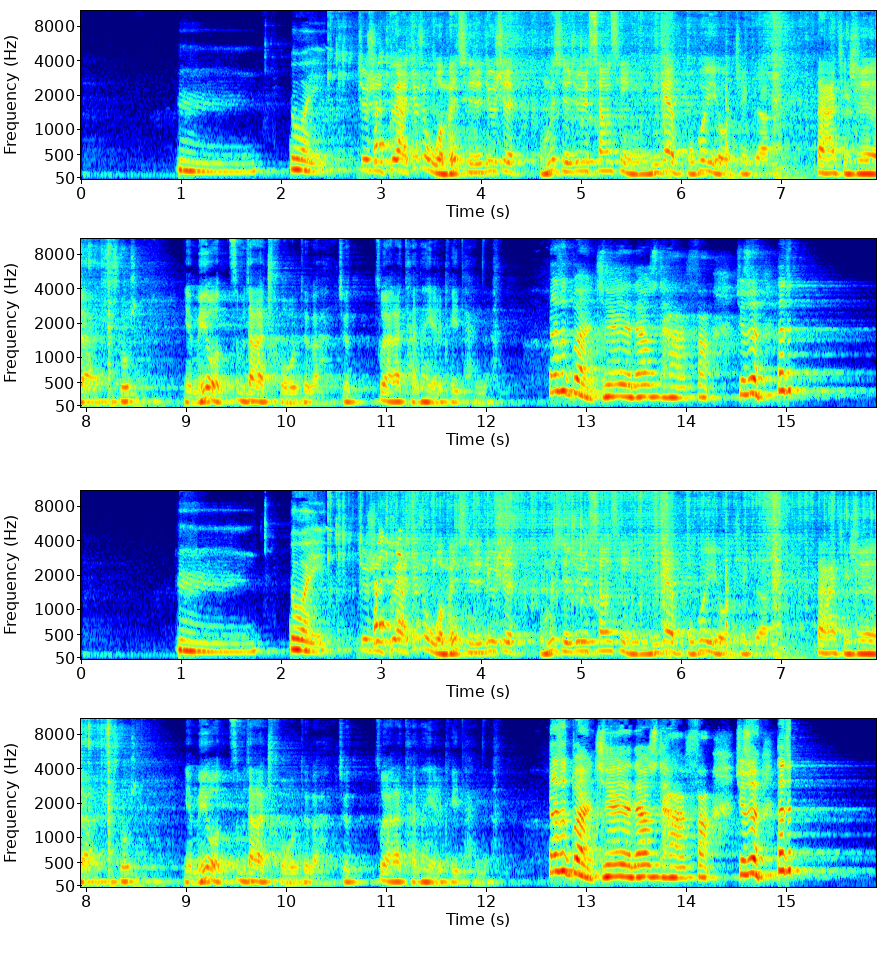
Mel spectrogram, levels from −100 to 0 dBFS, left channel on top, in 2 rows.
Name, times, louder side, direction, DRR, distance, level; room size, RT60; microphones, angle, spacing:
voice 1, 1.0-1.8 2.1-2.5 2.9-3.1 12.6-15.1, right 4 dB, 50° right, 0.4 m, -20 dB
Tearing, 2.5-8.6, right 5 dB, 25° right, 1.2 m, -37 dB
voice 2, 2.8-6.9 7.4-8.5 9.0-12.1, left 1 dB, 15° left, 0.5 m, -25 dB
29.0 x 12.0 x 4.2 m
head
